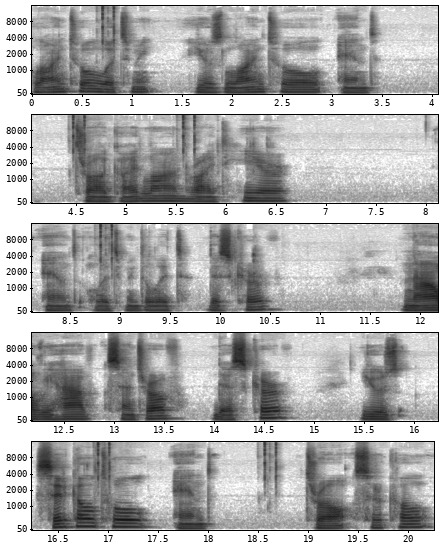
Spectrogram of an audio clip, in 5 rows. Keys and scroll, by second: 10.1 Delete.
